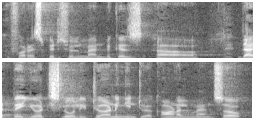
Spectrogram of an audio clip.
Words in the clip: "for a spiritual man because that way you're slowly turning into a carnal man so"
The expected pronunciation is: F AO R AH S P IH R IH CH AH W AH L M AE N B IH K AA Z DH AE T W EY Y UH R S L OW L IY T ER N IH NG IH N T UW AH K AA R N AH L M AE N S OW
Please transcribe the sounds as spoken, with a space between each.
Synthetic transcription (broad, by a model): F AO R AH S P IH R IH CH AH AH L M AE N B IH K AA Z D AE T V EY Y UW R S L OW L IY T ER N IH NG IH N T UW AH K AA R N AH L M AE N S OW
